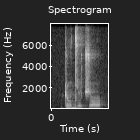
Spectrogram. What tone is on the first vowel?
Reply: high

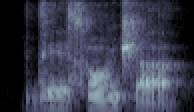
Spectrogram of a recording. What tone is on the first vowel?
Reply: low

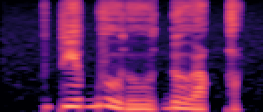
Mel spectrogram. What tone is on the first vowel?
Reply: high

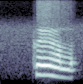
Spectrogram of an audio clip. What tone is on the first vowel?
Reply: falling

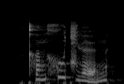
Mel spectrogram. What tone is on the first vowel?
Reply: rising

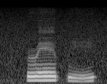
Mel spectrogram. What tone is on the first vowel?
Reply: high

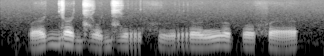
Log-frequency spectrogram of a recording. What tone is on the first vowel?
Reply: rising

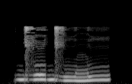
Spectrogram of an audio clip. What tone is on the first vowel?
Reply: high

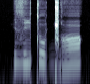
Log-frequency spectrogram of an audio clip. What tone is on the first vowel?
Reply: rising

